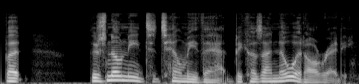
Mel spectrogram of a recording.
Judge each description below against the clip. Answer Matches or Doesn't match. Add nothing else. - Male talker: Matches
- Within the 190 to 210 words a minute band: Matches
